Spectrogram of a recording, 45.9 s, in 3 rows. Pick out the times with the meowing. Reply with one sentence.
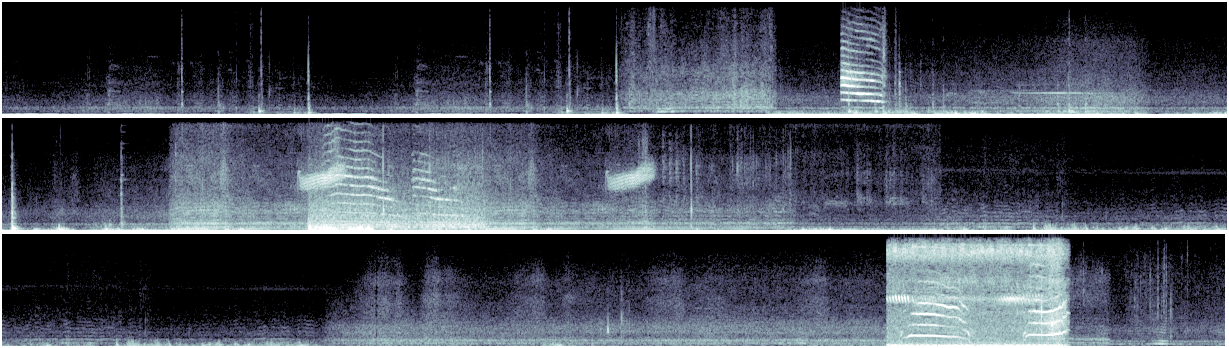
You can hear the meowing from 10.4 to 11.2 s, from 19.1 to 21.4 s and from 41.6 to 44.0 s.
